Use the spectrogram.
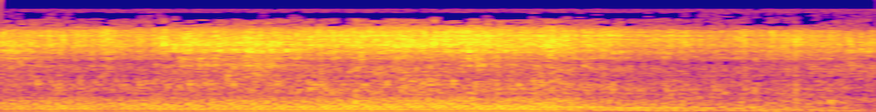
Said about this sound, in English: Speeding toward us was a motor launch filled with men and with a small boat in tow. Young Phil Jarvis' boat.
